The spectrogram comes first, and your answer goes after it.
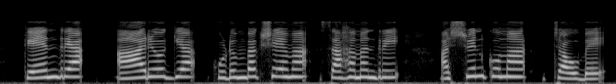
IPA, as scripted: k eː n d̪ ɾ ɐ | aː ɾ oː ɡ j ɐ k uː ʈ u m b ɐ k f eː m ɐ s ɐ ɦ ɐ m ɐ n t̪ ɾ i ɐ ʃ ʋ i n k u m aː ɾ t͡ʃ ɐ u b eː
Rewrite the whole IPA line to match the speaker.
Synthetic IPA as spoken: k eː n d̪ ɾ ɐ | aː ɾ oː ɡ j ɐ k u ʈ u m b ɐ k ʂ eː m ɐ s ɐ ɦ ɐ m ɐ n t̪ ɾ i ɐ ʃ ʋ i n k u m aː ɾ t͡ʃ ɐ w b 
